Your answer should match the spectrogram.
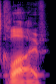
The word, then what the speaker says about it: Clive: assuming that it's clive it could be cleave because we have the whole tdis titus situation and other characters in final fantasy that have kind of had weird translate or weird pronunciations but i believe it's it's clive as as i said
